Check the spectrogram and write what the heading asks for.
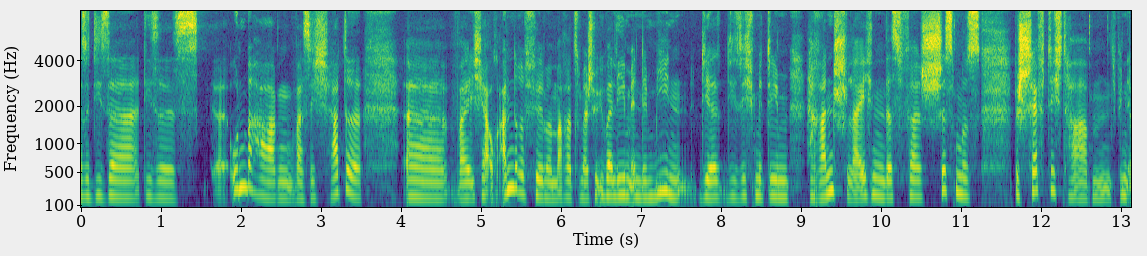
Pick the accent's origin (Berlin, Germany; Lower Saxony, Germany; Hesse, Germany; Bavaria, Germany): Berlin, Germany; Und Osten, ich komme aus dem Osten, natürlich aus Berlin. Das ist meine Heimat, das ist meine Herkunft.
